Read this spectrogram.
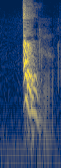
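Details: A single short, high-pitched sneeze from a baby, with adults saying "bless you" nearby.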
